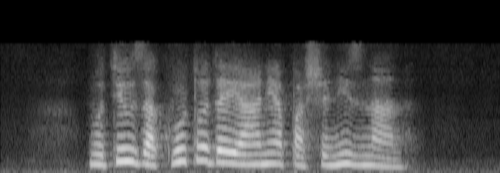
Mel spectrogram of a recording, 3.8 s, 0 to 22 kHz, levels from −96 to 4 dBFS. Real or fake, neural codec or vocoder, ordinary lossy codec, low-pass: fake; codec, 24 kHz, 0.5 kbps, DualCodec; AAC, 24 kbps; 10.8 kHz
